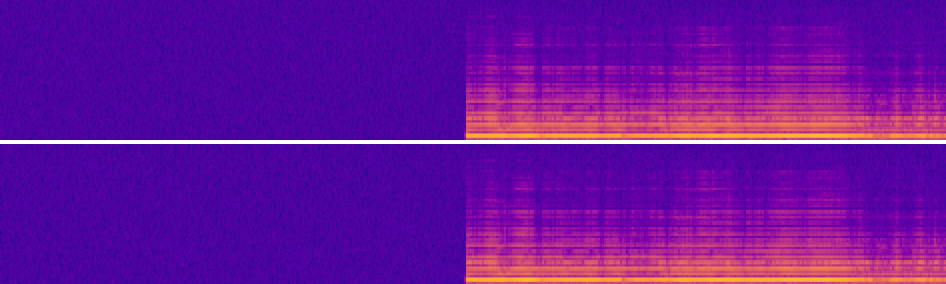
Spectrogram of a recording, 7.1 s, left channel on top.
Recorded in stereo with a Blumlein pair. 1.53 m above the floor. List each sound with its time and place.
3.5 s a violin: straight ahead, 0.7 m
